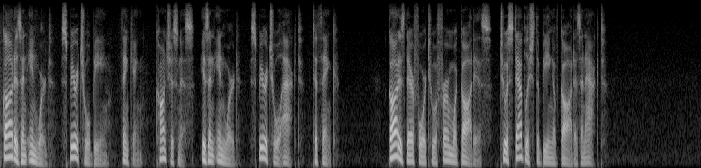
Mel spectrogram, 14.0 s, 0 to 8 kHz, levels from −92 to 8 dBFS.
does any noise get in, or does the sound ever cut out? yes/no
no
